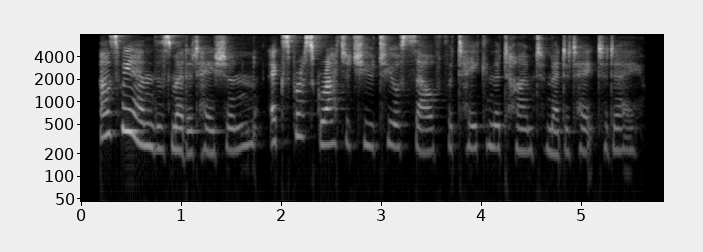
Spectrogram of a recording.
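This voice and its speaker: This woman speaks with a British accent in a dark, mellow tone. She moves at a fairly quick pace with ordinary pitch variation and hardly any pauses. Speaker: midlife coach. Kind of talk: guided meditation. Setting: outdoors.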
